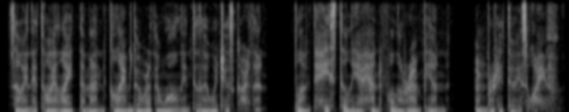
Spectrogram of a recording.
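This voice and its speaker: Soft-spoken and somewhat breathy, a woman talks at a medium pitch and a moderate pace with a dark, mellow tone. Her intonation is monotone and flat, and the sound is dry and close, with no echo. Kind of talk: bedtime fairytale reading.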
